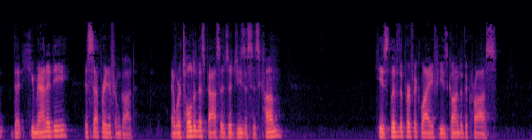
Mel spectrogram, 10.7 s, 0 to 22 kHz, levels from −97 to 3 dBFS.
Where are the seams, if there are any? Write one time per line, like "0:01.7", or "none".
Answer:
none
